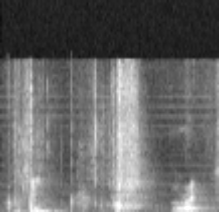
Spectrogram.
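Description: Short bits of a man's speech, with a brief crackle of a thin clear plastic protective cover being pulled off a Wi-Fi access point about a second in.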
